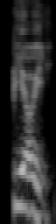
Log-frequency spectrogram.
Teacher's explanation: alguien había dicho o piy todo es junto no pioi entonces vean como la i la o la i tres vocales consecutivas quedan en la misma sílaba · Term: triptongo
